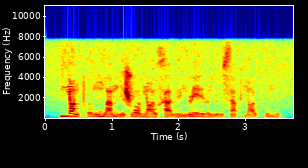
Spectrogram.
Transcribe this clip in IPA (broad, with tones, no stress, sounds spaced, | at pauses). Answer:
m j ɑ˥˩ ŋ pʰ ɤ˧˥ ŋ n̪ w ä˧˥ m ḭ˨˩ ʂ w ɔ˥˩ l j ɑ˧˥ ʊ̯ x ä̰˨˩ l y˧˥ n ɻ e˥˧ ɪ̯ ɻ ə˥˩ n ɻ u˧˥ s ä˧˥ pʰ j ɑ̰˨˩ ʊ̯ pʰ u˥ m u˨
